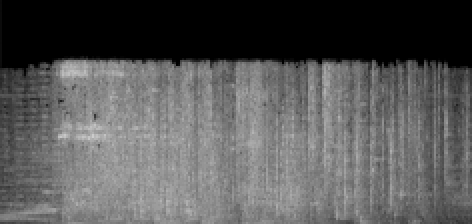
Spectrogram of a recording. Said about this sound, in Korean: 채권자들은 상자를 그대로 부숴버립니다.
